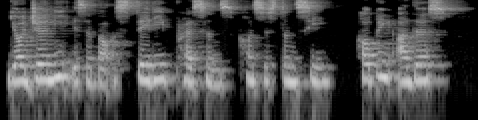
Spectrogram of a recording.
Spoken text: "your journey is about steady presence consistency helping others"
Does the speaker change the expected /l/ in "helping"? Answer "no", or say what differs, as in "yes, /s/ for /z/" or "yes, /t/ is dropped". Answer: no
